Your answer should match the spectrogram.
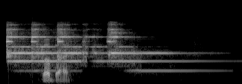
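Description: A bell-like chime: a quick run of ringing strikes in the first second or so, then the tones ring on and fade away.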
